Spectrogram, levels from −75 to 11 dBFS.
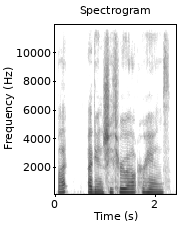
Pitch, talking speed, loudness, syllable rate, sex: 225 Hz, 170 wpm, -17 LUFS, 4.2 syllables/s, female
